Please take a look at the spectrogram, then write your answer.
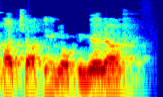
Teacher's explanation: en las zonas donde se aspira la H se confunde con la J, toda la zona occidental meridional, Extremadura, Cáceres, Badajoz, Huelva.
